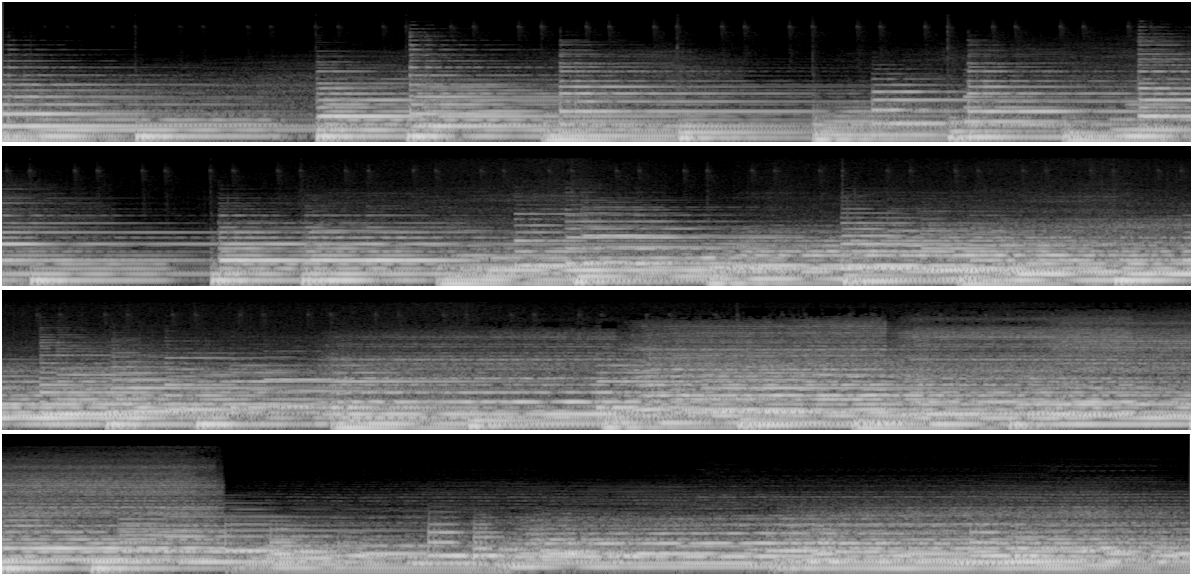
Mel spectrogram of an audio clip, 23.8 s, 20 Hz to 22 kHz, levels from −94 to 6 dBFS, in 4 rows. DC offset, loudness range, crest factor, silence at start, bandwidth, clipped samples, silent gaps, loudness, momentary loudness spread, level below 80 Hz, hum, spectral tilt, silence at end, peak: under 0.1%; 4 LU; 14 dB; 0 s; 9.6 kHz; under 0.1%; none; -17 LUFS; 6 LU; -30 dBFS; none; -8 dB/octave; 0 s; -2 dBFS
